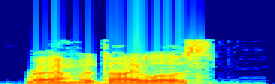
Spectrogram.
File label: "remediless", English; adjectives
